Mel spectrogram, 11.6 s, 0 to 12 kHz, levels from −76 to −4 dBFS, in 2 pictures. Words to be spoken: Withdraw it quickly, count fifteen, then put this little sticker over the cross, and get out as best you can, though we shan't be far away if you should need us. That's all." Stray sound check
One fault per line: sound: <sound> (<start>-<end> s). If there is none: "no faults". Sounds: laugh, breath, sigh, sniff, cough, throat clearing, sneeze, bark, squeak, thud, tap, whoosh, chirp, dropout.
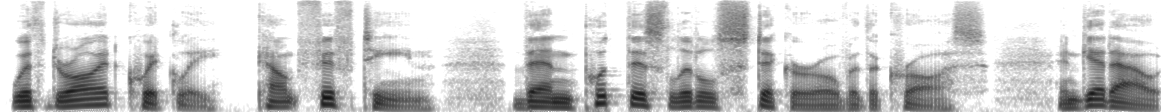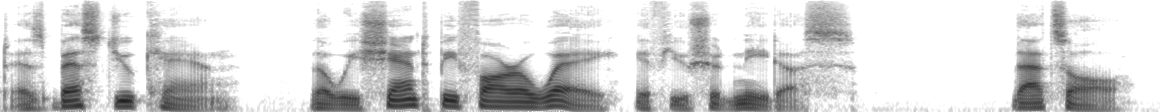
no faults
